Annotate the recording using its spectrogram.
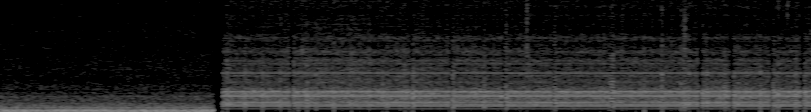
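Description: Near silence: a faint steady hum and hiss from the recording's noise floor, which changes abruptly about a second and a half in.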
